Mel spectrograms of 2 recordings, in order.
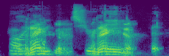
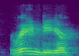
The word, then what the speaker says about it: Reinder: Reinder. Some people pronounce it reindeer, but I take exception to that.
